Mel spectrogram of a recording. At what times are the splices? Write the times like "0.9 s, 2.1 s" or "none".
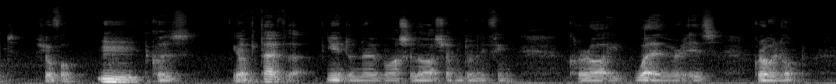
1.5 s, 3.1 s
